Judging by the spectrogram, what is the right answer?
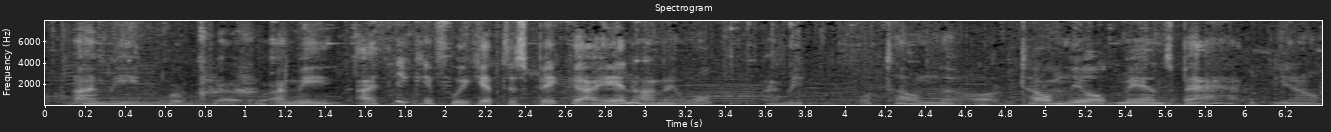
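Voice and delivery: whispered delivery in a put-on voice. Voicing a character who whispers back to a player: whispering in character. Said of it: "he whispers back to you".

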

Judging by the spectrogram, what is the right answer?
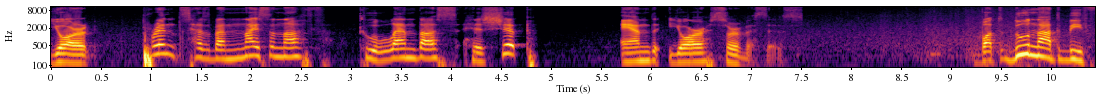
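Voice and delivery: projecting the voice loudly. Voicing a prince's heir addressing the crew from the ship: speaking up loudly in character. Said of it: "I'm going to speak up".

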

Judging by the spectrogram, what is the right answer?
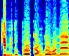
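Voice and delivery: fed-up, annoyed, decided tone. Retelling losing patience with hesitant teammates: imitating own annoyed self. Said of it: "I would get so pissed".

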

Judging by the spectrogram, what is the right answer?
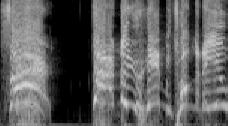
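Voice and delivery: upset, very high-pitched. Retelling a bus driver calling to a passenger: imitating an upset bus driver. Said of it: "the bus driver's upset".

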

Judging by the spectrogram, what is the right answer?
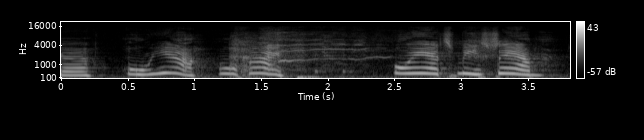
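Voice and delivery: very high voice with pitch swooping around. Asked for an impression Sam could use, speaker tries a Kermit the Frog voice. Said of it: "Using a Kermit the Frog voice".

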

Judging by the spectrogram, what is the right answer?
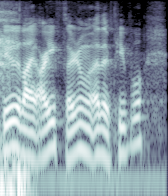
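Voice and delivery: ordinary talk, nothing marked

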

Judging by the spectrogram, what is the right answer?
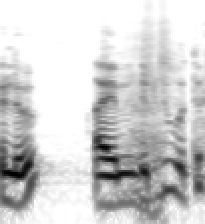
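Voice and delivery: put-on, attempted Indian accent. In a voice chat, asking who can do an Indian accent, then trying one. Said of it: "can do like a literal on-point Indian accent".

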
